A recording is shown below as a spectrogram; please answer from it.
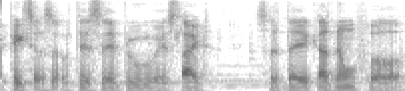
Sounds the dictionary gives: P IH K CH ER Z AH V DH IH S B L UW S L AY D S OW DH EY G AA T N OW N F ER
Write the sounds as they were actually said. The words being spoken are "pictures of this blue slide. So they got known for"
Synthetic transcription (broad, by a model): P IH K CH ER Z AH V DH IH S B UW S L AY D S OW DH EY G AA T N OW N F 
